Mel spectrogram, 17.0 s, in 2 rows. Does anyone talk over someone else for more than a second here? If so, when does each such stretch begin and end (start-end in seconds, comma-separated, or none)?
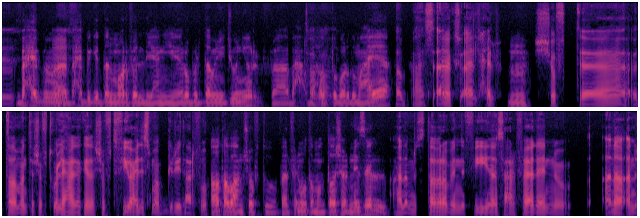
none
